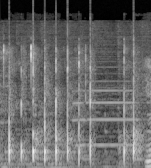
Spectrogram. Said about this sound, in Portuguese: Uma salva de palmas aí. Uma salva de palmas aí. Uma salva de palmas aí.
